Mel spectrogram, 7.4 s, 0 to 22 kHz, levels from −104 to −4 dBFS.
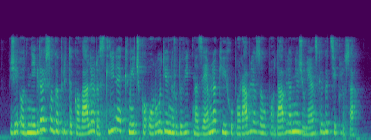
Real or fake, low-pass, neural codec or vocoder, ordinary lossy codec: real; 7.2 kHz; none; Opus, 64 kbps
